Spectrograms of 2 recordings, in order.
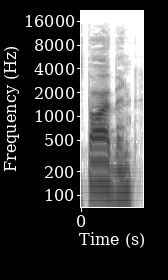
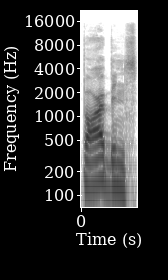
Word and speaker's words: Barbon: It was a study of Nicholas Barbin. I think they just pronounced it barbin then since okay the family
